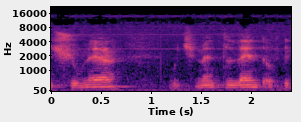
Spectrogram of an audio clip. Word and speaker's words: Sumer: in in in the correct spelling and pronunciation, Schumer, which meant land of the guardians in southern Mesopotamia, which is today's Iraq.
